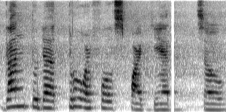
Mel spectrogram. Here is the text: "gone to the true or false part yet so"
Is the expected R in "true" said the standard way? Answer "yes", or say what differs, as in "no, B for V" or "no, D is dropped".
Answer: yes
